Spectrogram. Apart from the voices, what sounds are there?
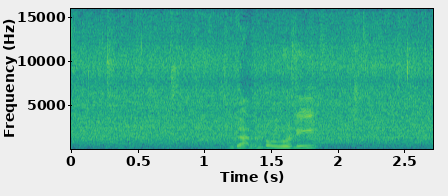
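rain falling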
